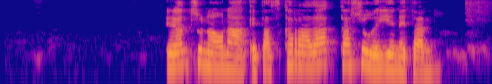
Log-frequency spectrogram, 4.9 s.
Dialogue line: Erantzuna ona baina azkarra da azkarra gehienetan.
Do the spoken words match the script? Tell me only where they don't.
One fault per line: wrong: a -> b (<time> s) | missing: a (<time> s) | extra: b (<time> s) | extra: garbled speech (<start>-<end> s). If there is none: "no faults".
wrong: baina -> eta (2.6 s)
wrong: azkarra -> kasu (3.5 s)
